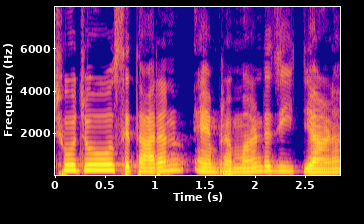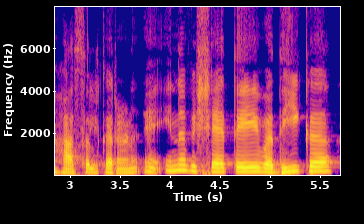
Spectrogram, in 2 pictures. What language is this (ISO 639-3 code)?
snd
